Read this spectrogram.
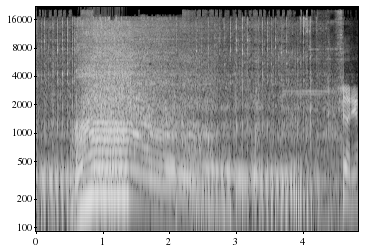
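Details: Makita EA3202S/EA3203S chainsaw after starter ratchet replacement: fires, revs up, then settles to a steady, even two-stroke idle with clean throttle response. It previously ran 5-10 seconds, over-revved and stalled.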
